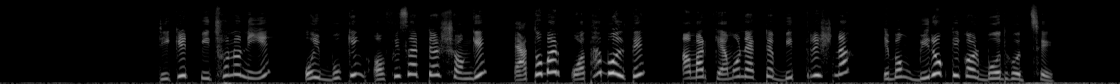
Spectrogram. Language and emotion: Bengali, disgusted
